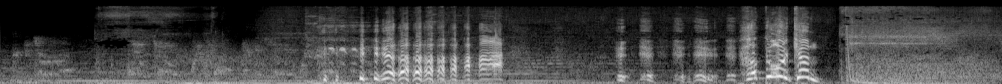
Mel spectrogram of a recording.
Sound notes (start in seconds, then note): 3.0 le evil laughe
